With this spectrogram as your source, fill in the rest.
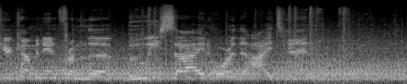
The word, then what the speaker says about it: Bowie: e like David Bowie for example but it's pronounced buoy like b o u y like in a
